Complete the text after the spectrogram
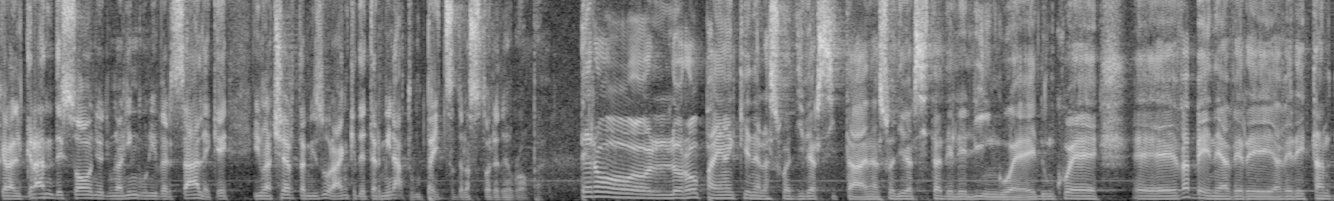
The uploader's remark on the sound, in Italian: In diretta dalla Nuvola ! Alla fiera "Più libri più liberi".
